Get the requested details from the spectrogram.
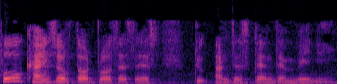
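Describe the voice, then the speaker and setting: Lively intonation runs through this man's speech. He talks with a non-native accent. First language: not English. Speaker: Buddhist monk teaching Abhidhamma. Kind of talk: lecture.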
